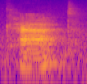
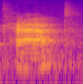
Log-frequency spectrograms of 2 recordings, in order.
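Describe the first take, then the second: Both takes have the same delivery.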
